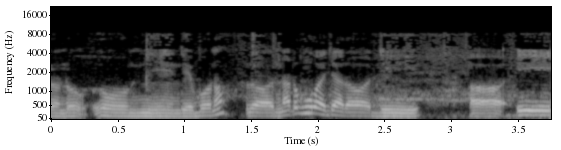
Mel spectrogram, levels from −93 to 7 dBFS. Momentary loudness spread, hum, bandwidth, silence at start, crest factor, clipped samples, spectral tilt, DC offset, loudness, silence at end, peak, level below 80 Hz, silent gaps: 4 LU; none; 8.4 kHz; 0 s; 12 dB; under 0.1%; -7.5 dB/octave; under 0.1%; -26 LUFS; 0 s; -14 dBFS; -60 dBFS; none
